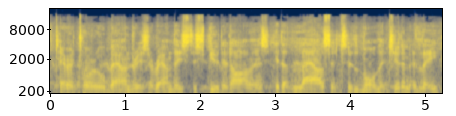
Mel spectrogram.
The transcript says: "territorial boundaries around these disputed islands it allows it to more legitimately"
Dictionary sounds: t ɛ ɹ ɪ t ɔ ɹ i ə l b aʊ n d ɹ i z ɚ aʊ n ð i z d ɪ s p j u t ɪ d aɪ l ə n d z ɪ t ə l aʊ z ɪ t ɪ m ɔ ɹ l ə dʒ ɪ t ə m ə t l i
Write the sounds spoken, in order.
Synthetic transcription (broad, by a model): t ɛ ɹ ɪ t ɔ ɹ i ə l b aʊ n d ɹ i z ɚ aʊ n ð i z d ɪ s p j u t ɪ d aɪ l ə n d z ɪ t ə l aʊ z ɪ t ɪ m ɔ ɹ l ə dʒ ɪ t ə m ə t l i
